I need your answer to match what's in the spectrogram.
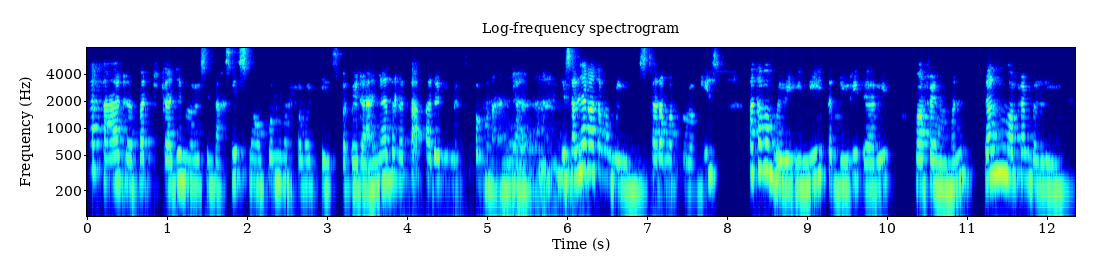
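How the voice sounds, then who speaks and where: Young woman, slightly high voice, careful lesson delivery with frequent restarts. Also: brisk, poor audio. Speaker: student presenter explaining syntax. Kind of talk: read-aloud lesson.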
